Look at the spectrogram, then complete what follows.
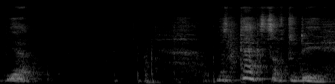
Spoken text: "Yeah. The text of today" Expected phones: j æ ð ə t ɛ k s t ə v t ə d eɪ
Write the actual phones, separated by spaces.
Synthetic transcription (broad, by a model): j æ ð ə t ɛ k s t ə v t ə d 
